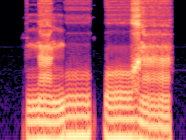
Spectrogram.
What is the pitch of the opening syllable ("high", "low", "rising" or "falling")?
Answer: low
